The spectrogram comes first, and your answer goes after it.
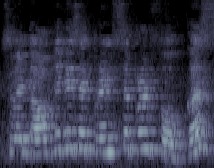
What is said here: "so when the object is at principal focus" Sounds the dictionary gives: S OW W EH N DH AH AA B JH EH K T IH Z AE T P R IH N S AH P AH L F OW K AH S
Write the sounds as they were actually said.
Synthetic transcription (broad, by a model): S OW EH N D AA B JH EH T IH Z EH P R IH N S AH P AH L F OW K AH S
